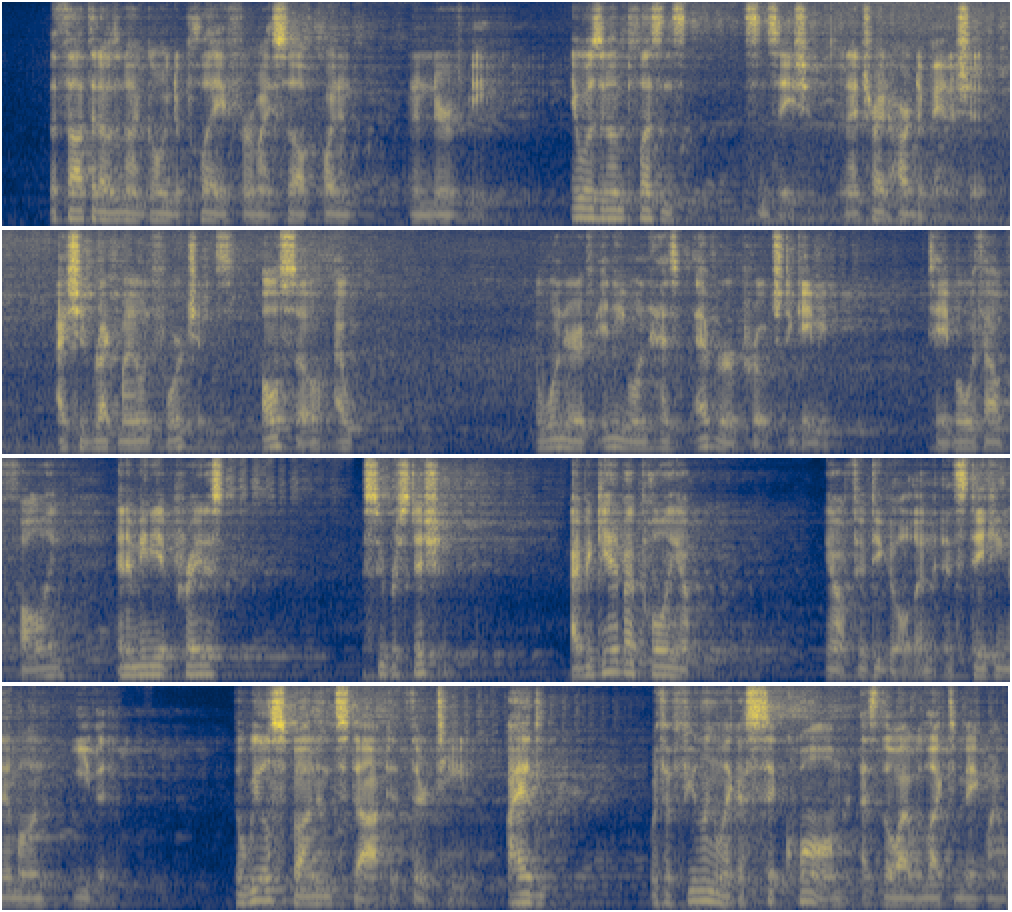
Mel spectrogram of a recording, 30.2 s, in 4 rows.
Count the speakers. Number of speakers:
1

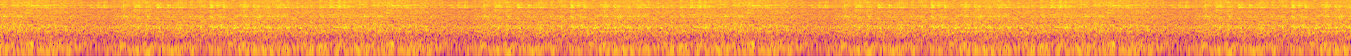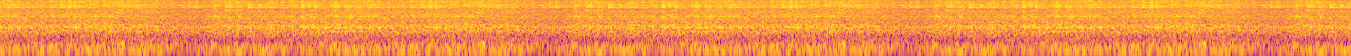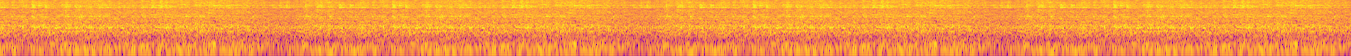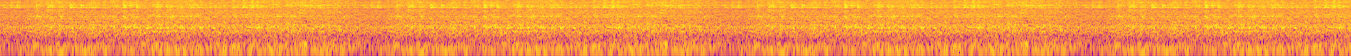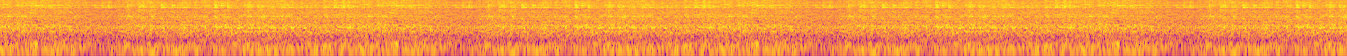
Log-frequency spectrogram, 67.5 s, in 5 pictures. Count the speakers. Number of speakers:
0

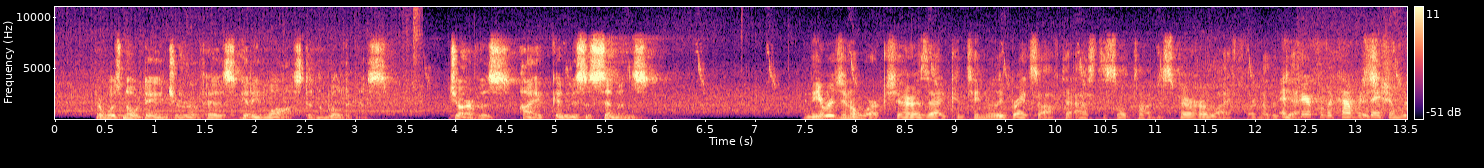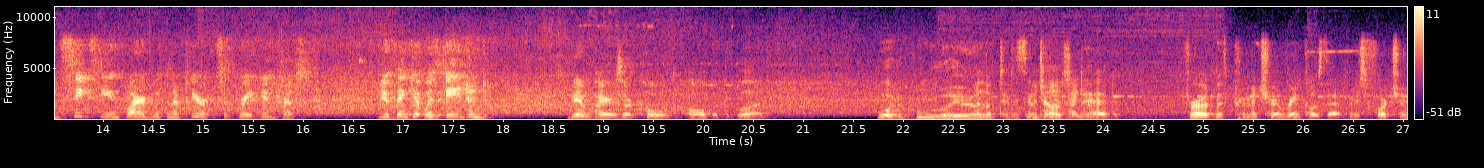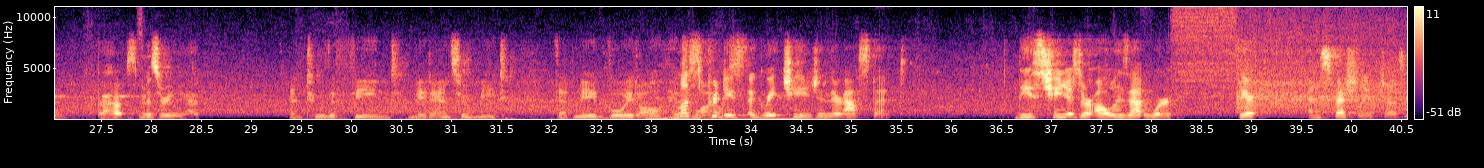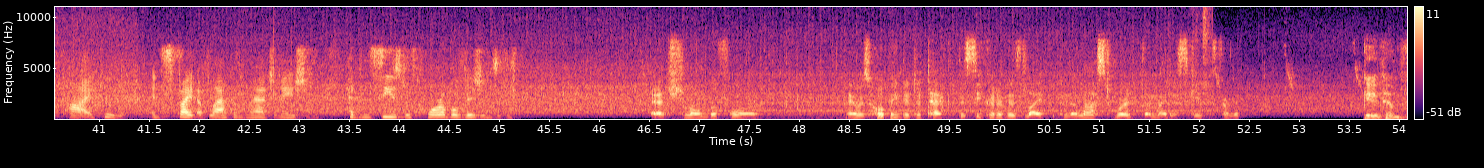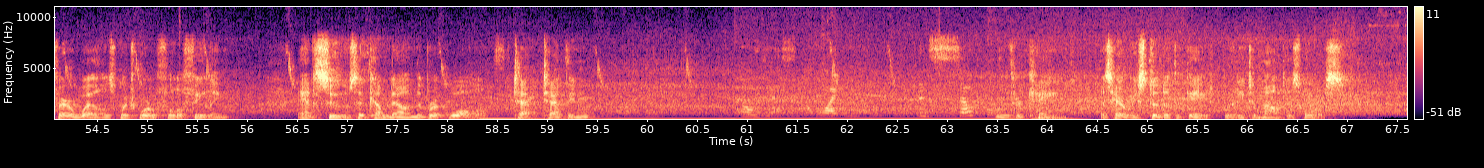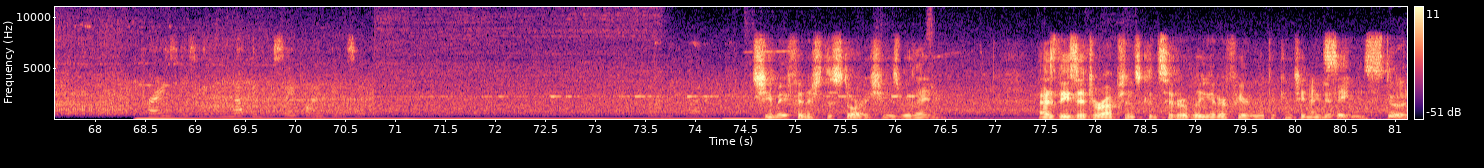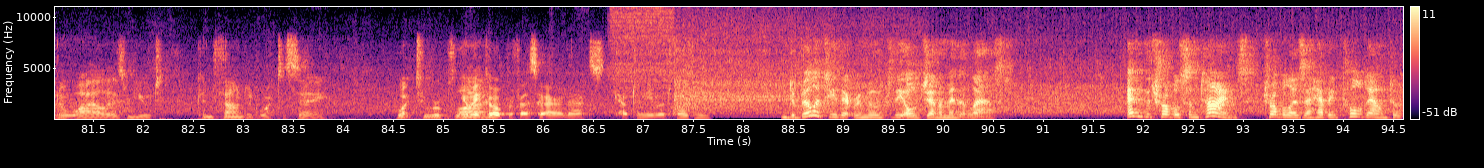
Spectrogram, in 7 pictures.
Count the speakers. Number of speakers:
9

